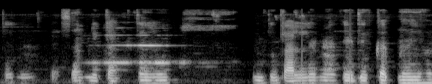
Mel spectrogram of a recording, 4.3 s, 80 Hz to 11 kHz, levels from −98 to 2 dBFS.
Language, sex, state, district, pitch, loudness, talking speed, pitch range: Hindi, male, Bihar, Jamui, 115 Hz, -26 LUFS, 165 wpm, 115-125 Hz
